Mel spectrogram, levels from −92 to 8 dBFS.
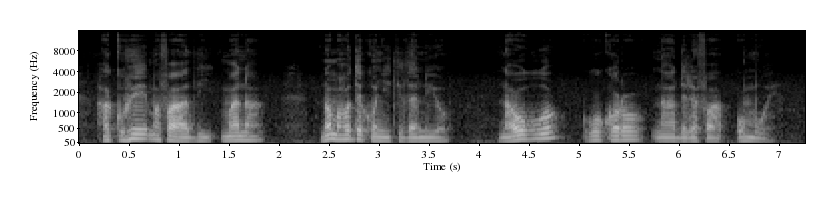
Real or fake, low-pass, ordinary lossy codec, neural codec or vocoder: fake; 14.4 kHz; none; vocoder, 48 kHz, 128 mel bands, Vocos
